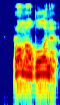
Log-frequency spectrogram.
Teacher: rok itu dibaca tebal misalnya Ramadan ketika Rock itu berharakat fathah ketika roh berharokat fathah dibacanya tebal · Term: tafkhim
